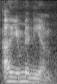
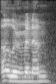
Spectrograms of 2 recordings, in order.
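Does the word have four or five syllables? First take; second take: five; four. First: The word is said with five syllables. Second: The word is said with four syllables. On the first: The speaker calls it right. "it's aluminium. Get right" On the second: The speaker calls it wrong. "It's not aluminum"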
